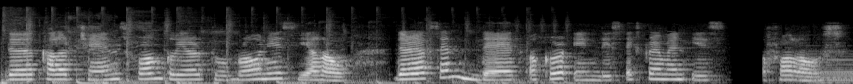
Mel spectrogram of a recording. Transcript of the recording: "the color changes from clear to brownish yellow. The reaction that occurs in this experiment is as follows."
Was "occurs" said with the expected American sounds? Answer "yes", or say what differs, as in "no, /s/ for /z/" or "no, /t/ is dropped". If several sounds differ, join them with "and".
no, /z/ is dropped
